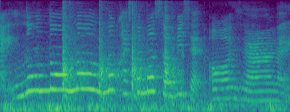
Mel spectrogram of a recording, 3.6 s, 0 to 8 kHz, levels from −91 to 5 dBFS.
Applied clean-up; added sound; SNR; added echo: none; Hammer; 6 dB; none.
